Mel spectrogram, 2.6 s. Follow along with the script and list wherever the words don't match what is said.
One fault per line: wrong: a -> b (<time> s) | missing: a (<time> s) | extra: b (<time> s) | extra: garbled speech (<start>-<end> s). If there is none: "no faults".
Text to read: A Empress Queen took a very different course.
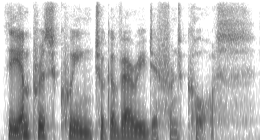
wrong: A -> The (0.1 s)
